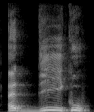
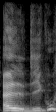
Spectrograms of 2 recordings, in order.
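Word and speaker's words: الدِّيكُ: Ad-diku. Ad-diku. Si vous dites al-diku, c'est une faute.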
